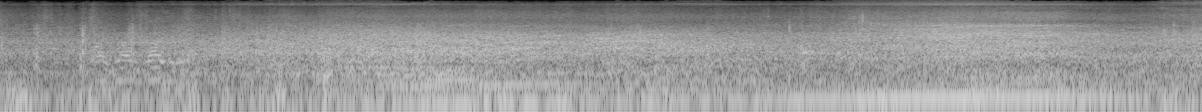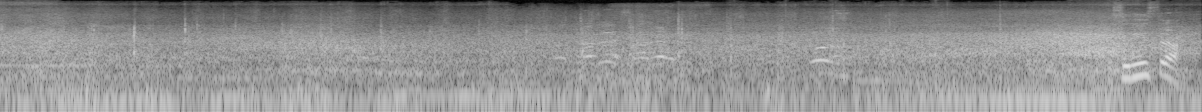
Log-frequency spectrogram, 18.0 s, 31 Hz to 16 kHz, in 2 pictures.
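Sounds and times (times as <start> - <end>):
wind rumbling on microphone: 0.0 - 17.3
road traffic noise: 0.0 - 18.0.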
